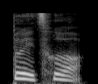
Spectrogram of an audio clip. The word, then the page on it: 对策: duì cè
